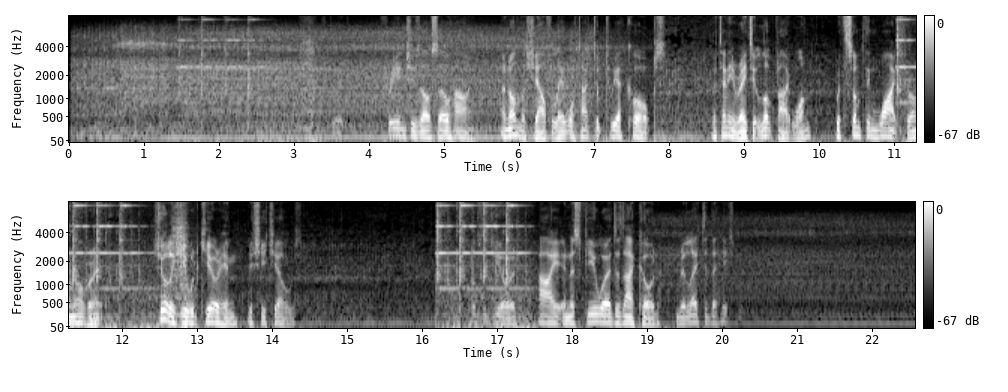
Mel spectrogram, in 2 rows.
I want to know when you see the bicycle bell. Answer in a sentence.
You can hear the bicycle bell from 1.4 to 3.5 s, from 11.0 to 13.0 s and from 16.1 to 17.6 s.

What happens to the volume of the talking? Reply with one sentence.
The loudness of the talking stays about the same.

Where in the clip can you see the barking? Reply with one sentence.
The barking can't be heard in this clip.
